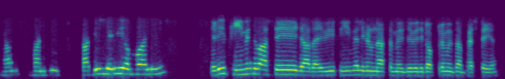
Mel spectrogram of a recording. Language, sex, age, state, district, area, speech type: Punjabi, male, 18-30, Punjab, Kapurthala, rural, conversation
